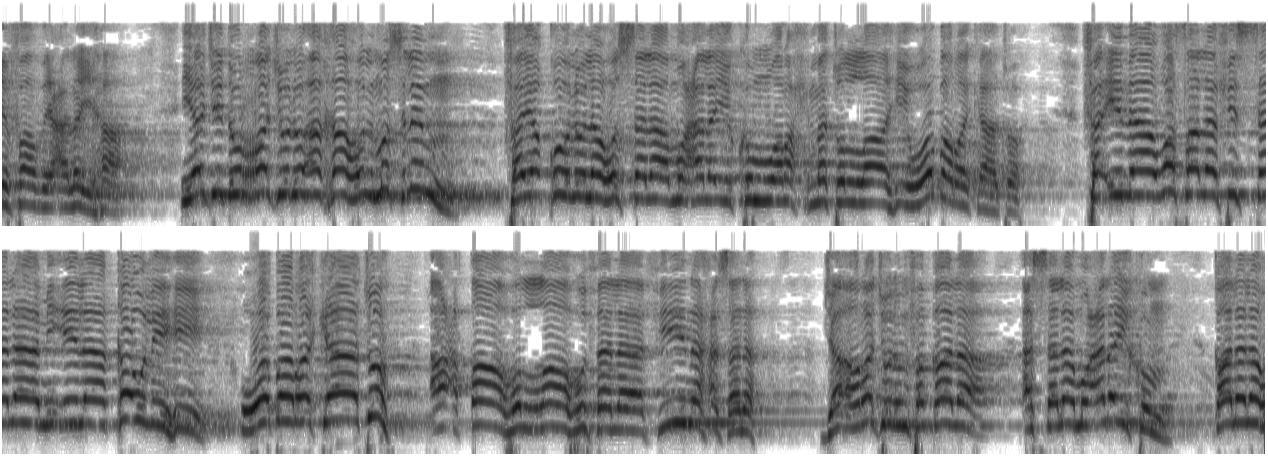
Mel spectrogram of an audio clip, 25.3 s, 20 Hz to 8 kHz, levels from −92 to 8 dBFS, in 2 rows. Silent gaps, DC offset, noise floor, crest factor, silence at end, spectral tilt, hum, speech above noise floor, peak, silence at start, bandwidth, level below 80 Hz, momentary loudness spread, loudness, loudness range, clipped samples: none; under 0.1%; -34 dBFS; 10 dB; 0 s; -3 dB/octave; none; 24 dB; 0 dBFS; 0 s; 8 kHz; -42 dBFS; 8 LU; -10 LUFS; 2 LU; 0.2%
